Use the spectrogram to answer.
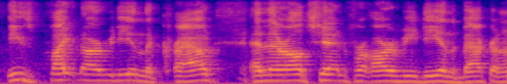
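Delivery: usual speaking voice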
